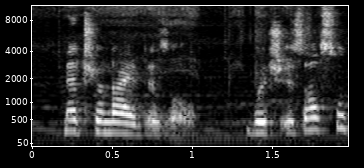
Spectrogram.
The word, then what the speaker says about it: metronidazole: about it is an anabolic and it is pronounced metronidazole metronidazole which is also called flagyl so these are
